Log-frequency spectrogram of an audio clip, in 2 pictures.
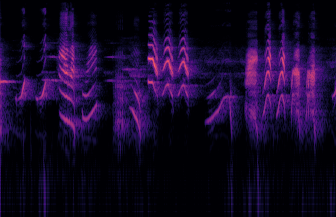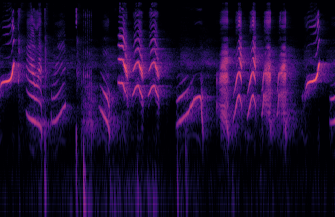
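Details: Pet Indian parrot that loves to talk, producing a busy stream of harmonic squawks, chattering notes and rising whistles in rapid bursts, with short pauses between phrases and a quiet indoor background.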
